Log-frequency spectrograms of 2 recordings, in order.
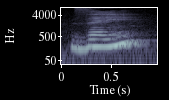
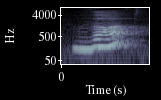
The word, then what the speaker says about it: ظ: Alif, B, T, F, Jim, Ha, Kha, Dal, Val, Ra, Zain, Sin, Shin, Sad, Dad, Ta, Dha. In the Lebanese accent we pronounce it Za.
